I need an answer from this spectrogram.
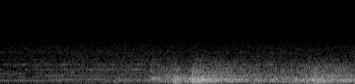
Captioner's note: rain and thunder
